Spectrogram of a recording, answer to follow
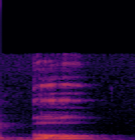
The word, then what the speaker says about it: beau: Et vous avez sûrement remarqué que le A-U dans beau, ça sonne comme un O en anglais.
